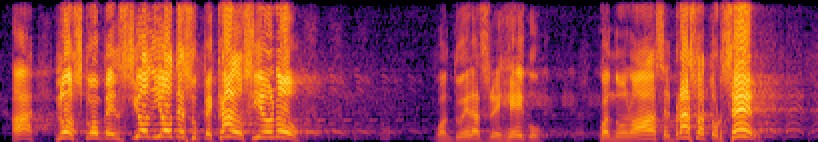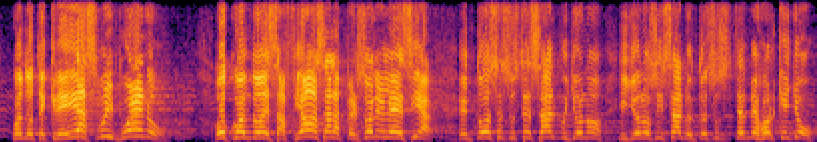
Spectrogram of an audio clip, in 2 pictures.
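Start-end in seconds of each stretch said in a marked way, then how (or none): 0.1-3.0 loud, high-pitched pulpit shout; full-force preaching. Real, not acted. Preacher telling the congregation the Spirit convicts of sin, shouted preaching. 6.0-16.3 loud, raised pulpit voice; forceful preaching. Real, not acted. Preacher reminding listeners of their old pride, forceful preaching.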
